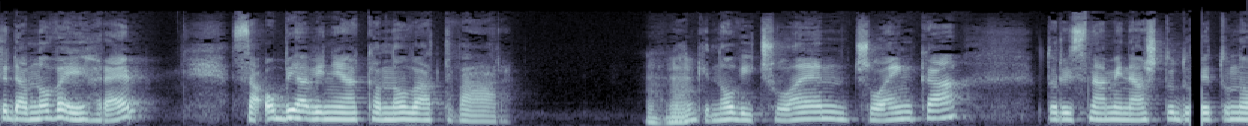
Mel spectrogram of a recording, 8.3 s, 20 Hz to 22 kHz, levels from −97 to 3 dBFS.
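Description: At 7.93 s the speech cuts out abruptly for about 81 ms and resumes at 8.02 s, having moved on as though it kept playing. This is a Bluetooth dropout, likely from a few radio packets arriving too late. A spectrogram shows a clean vertical gap; the waveform drops flat between sharp edges.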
